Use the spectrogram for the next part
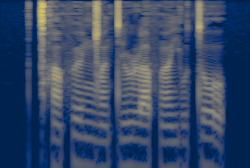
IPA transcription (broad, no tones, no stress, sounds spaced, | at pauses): ǀʰ ã f ø ŋ͡ǀ œ̃ t y ɭ a f œ̃ j u t o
